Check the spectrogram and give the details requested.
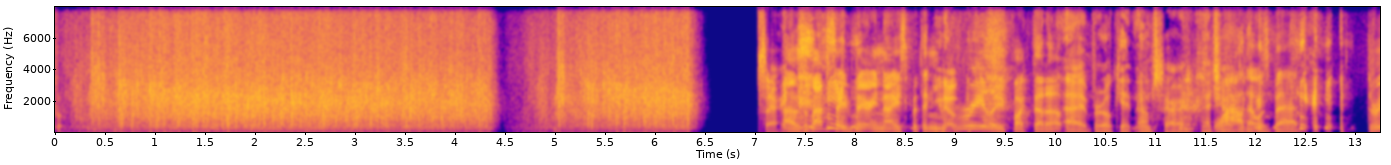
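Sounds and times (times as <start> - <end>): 
applause: 0.0 - 6.6
speech: 7.1 - 13.2
laughter: 7.2 - 13.2.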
